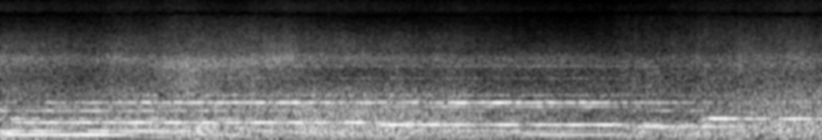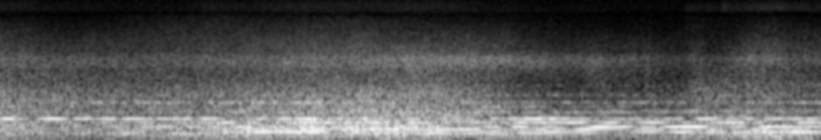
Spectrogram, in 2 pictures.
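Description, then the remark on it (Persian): Steady sea waves wash continuously beneath soft, sustained ambient music tones, a constant rushing surf with gentle swells and no voices. “همینطور که غرق در صدای دریا هستی، شروع کن و نفس عمیق بکش.”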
